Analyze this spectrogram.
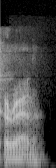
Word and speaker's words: Karen: point out that it is Karen and not Karen. It's been a bit of a struggle for me over the past couple of days, and just to lay a marker there that name is pronounced Karen.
